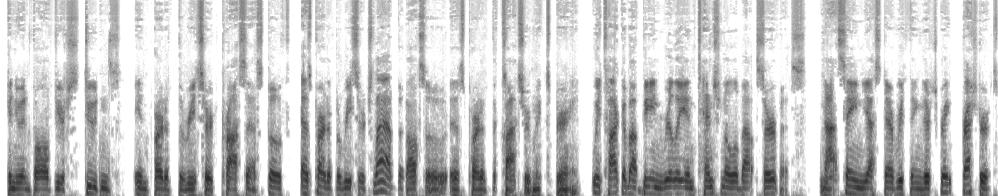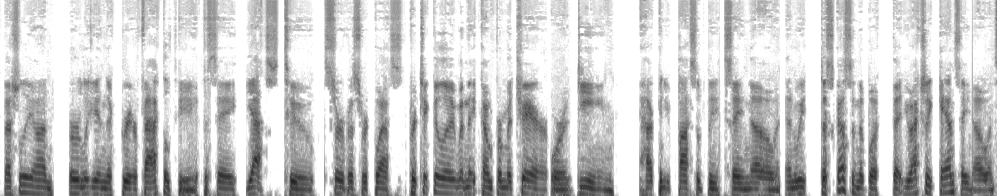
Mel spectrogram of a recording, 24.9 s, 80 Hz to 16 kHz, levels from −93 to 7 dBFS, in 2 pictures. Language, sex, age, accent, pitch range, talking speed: English, male, 40-59, American, 110-125 Hz, 200 wpm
